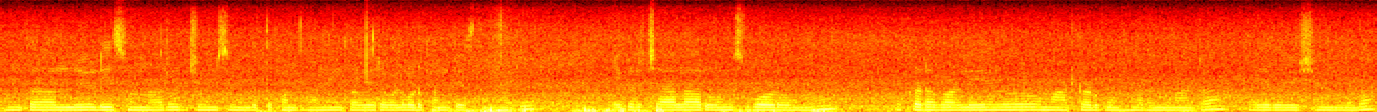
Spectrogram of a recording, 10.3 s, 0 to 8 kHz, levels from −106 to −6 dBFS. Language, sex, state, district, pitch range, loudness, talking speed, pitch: Telugu, female, Andhra Pradesh, Srikakulam, 180-185 Hz, -23 LUFS, 105 wpm, 180 Hz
